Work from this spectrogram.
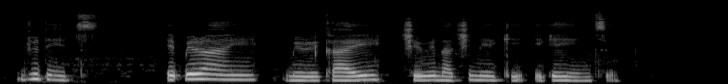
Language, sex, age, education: Igbo, female, 15-29, tertiary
